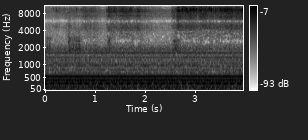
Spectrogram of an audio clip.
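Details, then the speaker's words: AMO Signature WhiteStar phacoemulsification machine in phaco mode, vacuum check with the tubing pinched off so vacuum builds up to the preset value: steady low electrical hum, faint tonal drone and soft hiss rising near the end. "we pinch it off you can see how the vacuum builds up here's the preset value and then this is what it climbs up to"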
